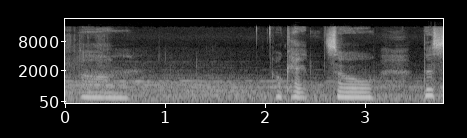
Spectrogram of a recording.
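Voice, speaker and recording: Over music in the background, the voice holds a monotone, flat intonation. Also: woman. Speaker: video game streamer. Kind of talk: live gameplay commentary. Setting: live stream. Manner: hesitant, many fillers.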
